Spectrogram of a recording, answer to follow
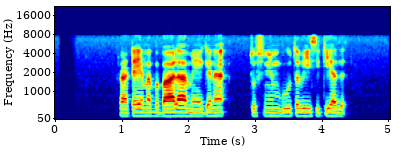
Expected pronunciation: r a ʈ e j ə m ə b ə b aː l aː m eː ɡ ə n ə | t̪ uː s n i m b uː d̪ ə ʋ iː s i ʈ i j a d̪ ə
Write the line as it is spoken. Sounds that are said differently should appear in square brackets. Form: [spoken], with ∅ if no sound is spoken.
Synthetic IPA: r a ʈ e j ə m ə b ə b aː l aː m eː ɡ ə n ə | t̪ [u] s n i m b uː [t̪] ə ʋ iː s i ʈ i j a d̪ ə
